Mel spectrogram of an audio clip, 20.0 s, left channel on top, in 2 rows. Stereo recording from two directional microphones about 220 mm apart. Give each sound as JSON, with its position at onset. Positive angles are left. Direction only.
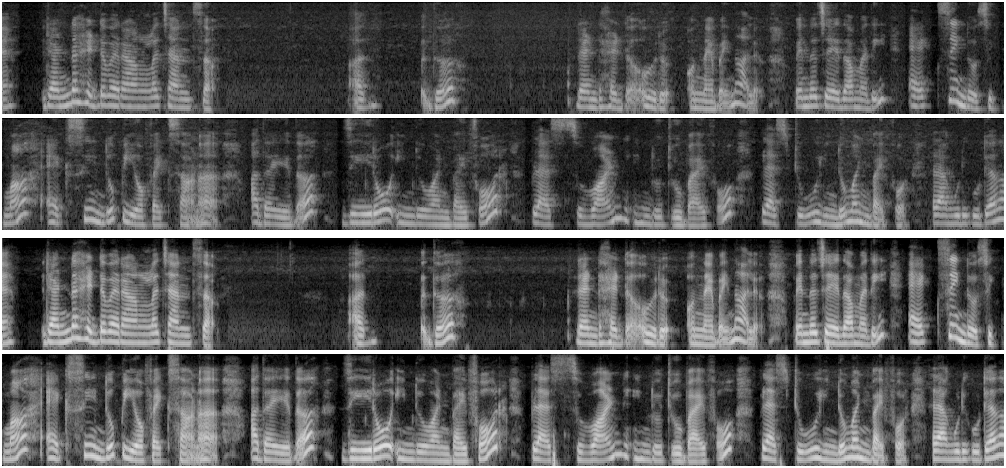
{"t": 0.0, "sound": "speech", "side_deg": -40}
{"t": 3.4, "sound": "speech", "side_deg": -40}
{"t": 5.7, "sound": "speech", "side_deg": -40}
